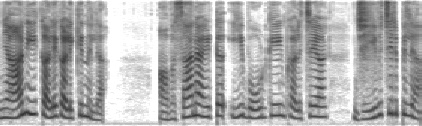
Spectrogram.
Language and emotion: Malayalam, fearful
